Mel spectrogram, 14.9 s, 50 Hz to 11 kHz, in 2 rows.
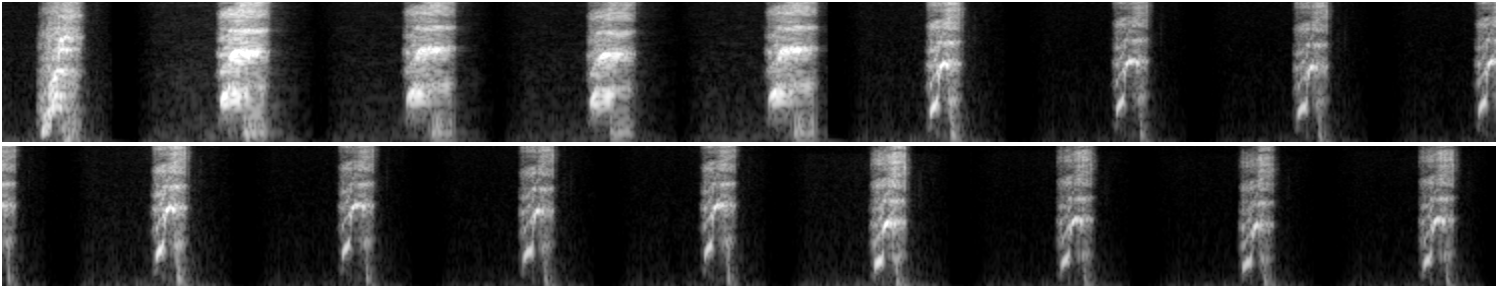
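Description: Seventeen sharp, evenly spaced hiccup sounds, about 67 a minute, from a sound-effect recording.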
